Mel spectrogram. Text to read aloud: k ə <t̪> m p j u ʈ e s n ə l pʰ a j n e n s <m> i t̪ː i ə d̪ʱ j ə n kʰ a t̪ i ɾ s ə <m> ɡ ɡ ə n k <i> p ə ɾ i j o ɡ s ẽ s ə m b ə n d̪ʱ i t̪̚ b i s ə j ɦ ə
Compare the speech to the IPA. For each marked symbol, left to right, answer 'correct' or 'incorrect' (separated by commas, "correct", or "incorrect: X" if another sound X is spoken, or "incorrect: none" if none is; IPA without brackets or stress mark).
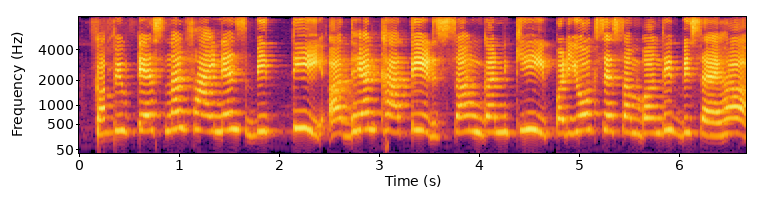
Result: incorrect: none, incorrect: b, incorrect: ŋ, correct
